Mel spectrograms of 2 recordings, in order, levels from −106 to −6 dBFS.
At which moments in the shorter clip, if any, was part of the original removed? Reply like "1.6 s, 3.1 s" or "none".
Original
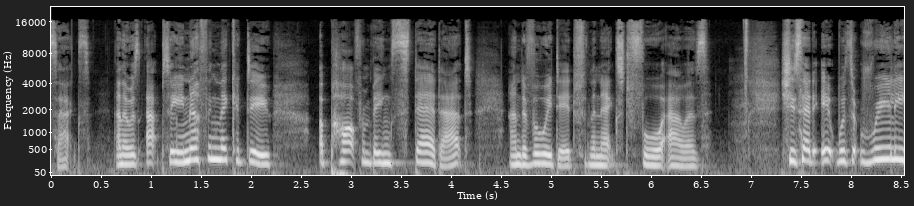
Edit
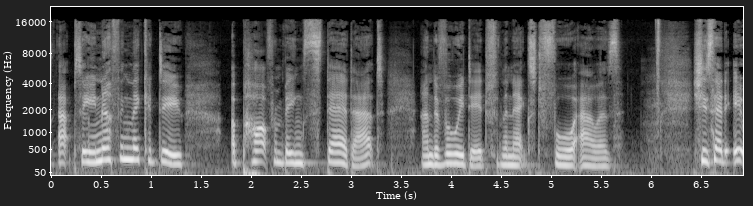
none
